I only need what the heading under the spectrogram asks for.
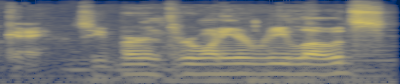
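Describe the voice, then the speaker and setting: A man's voice: mid-range voice, fairly even intonation, quick pace. A man acting as game master, explaining rules and narrating a tabletop roleplaying game in a matter-of-fact, conversational way. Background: background music.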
